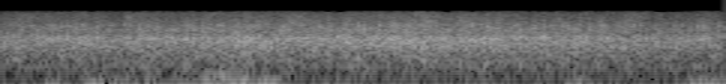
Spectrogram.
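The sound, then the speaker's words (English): A played recording of applause: a steady wash of dense clapping from many hands, blurring into a continuous crackling roar at an even loudness throughout, with no voices. “We're playing some applause.”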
